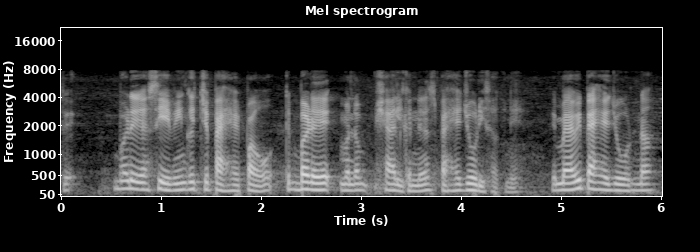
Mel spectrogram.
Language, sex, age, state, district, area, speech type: Dogri, male, 30-45, Jammu and Kashmir, Udhampur, rural, spontaneous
